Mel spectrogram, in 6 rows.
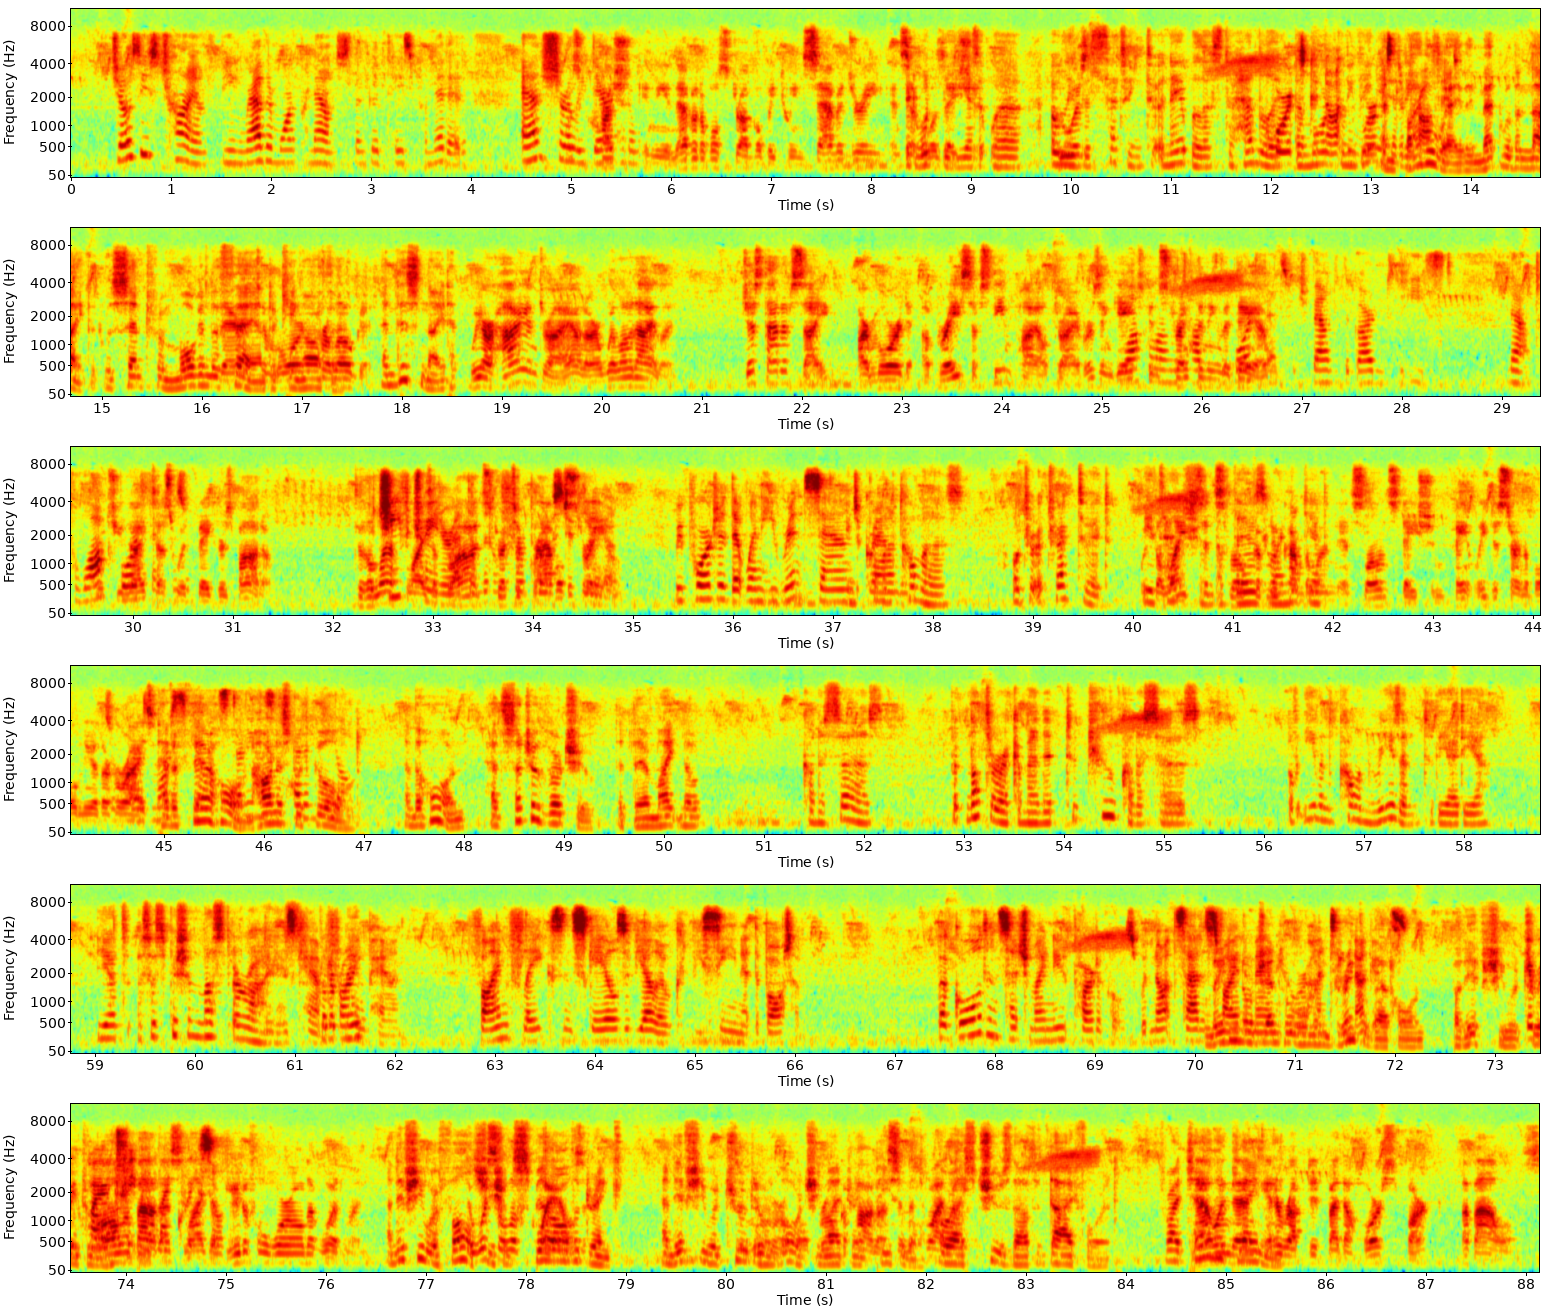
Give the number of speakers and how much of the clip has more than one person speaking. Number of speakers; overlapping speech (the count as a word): five, about 32%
